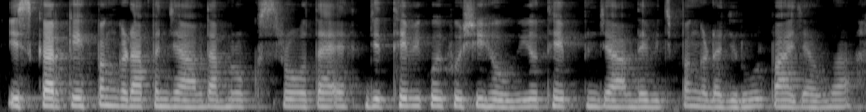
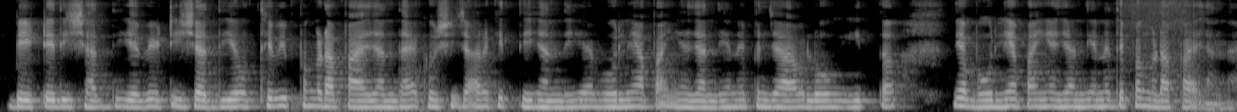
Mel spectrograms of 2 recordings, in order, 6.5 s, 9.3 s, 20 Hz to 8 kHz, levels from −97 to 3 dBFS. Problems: constant background noise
